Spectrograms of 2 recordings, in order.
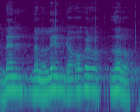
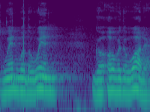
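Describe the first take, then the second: First: The W sounds are replaced by L sounds. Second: The words begin with a W sound. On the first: "He would always pronounce it with an L" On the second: "our favorite saying was"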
